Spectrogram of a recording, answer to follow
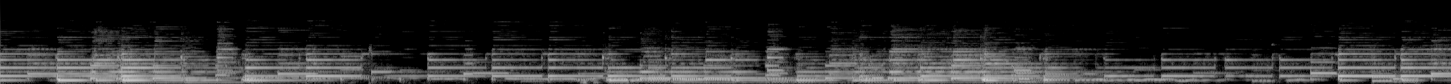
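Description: Two Brazilian folk violas (viola caipira) playing a baião instrumental: a plucked melody over a steady low note.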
